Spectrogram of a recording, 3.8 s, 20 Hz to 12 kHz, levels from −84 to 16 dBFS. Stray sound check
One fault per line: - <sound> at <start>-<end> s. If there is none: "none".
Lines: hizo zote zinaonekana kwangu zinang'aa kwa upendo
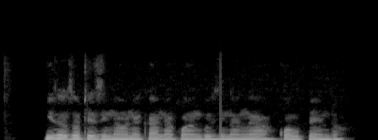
none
